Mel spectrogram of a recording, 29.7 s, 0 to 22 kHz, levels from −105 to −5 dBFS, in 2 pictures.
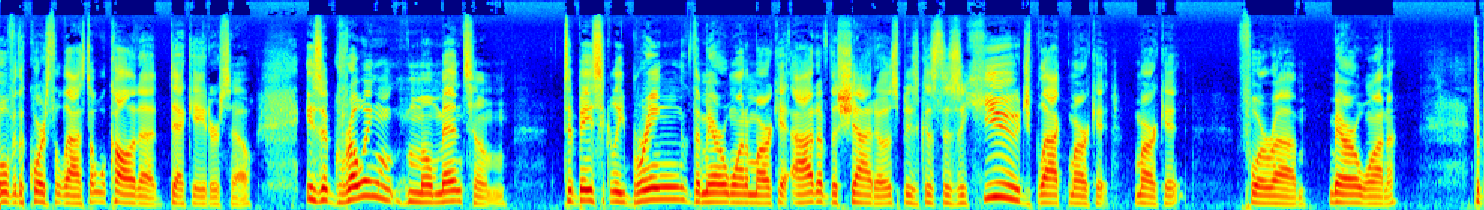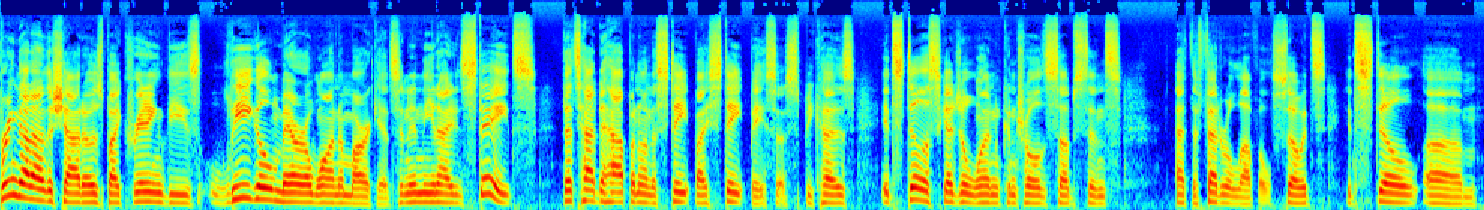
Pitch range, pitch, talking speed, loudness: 145-175 Hz, 160 Hz, 160 wpm, -21 LUFS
